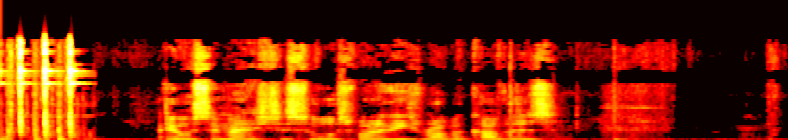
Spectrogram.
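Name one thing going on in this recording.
A rubber mount knocks against metal.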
